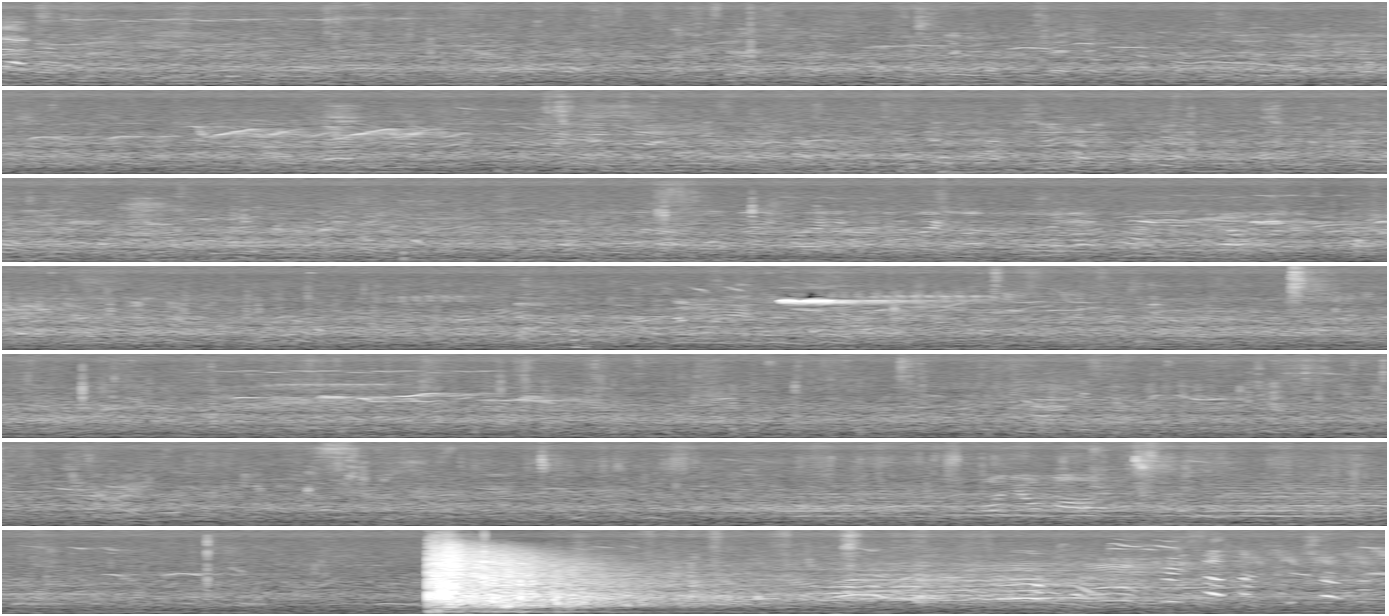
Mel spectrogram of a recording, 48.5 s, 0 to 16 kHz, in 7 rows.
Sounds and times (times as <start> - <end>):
Speech: 0.0 - 29.9, 32.6 - 41.9, 45.4 - 48.4
Outside, urban or manmade: 0.0 - 48.4.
